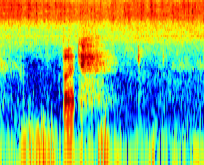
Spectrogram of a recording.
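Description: Outdoor background: a low rumble and a faint, steady high hiss. A man says one short word a little over half a second in.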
